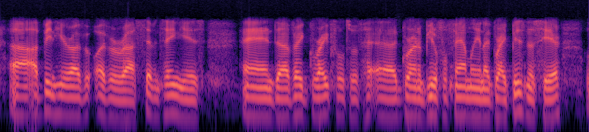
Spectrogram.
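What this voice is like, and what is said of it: Foreign accent. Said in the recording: “You can hear it's quite odd to have someone with a foreign accent talking about American export”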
